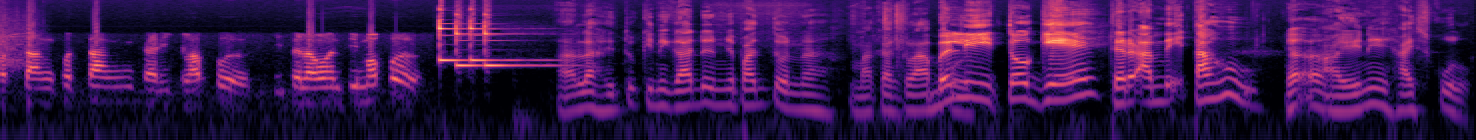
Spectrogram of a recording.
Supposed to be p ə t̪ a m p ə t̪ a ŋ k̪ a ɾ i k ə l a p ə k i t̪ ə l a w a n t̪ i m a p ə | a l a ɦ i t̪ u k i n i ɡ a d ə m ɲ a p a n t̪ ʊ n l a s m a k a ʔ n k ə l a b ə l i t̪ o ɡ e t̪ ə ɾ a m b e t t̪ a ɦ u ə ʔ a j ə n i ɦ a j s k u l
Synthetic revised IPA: p ə t̪ a ŋ p ə t̪ a ŋ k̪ a ɾ i k ə l a p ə k i t̪ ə l a w a n t̪ i m a p ə | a l a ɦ i t̪ u k i n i ɡ a d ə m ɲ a p a n t̪ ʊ n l a h m a k a n k ə l a b ə l i t̪ o ɡ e t̪ ə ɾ a m b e ʔ t̪ a ɦ u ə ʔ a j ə n i ɦ a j s k u l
